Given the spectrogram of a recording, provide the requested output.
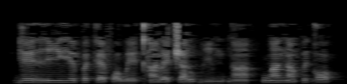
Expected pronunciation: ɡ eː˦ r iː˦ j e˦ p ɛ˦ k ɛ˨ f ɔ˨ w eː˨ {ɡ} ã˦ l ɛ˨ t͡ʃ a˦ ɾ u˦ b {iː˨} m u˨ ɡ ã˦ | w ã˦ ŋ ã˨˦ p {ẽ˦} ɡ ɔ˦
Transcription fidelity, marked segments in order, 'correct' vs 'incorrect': incorrect: kʰ, correct, incorrect: e˦

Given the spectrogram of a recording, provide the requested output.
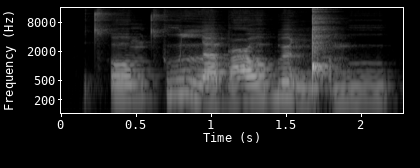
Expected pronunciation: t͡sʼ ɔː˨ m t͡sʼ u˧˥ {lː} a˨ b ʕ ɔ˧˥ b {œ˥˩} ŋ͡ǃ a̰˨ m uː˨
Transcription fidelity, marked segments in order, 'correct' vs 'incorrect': correct, correct

